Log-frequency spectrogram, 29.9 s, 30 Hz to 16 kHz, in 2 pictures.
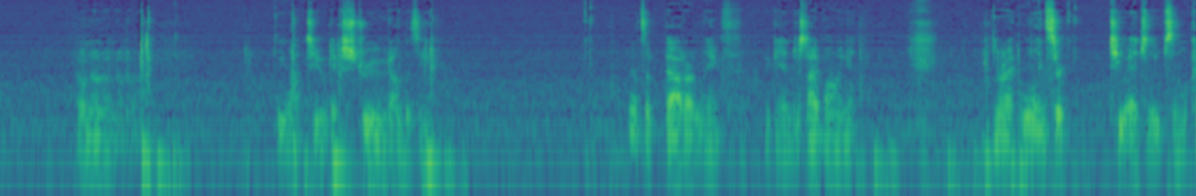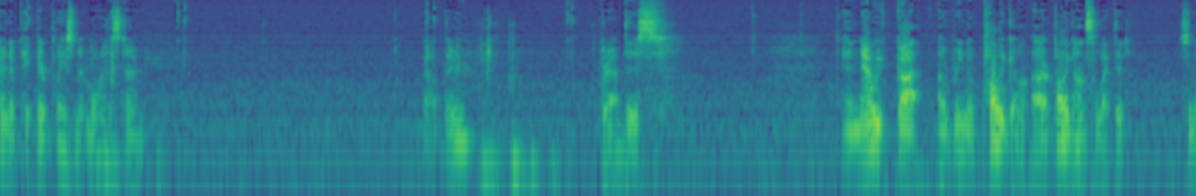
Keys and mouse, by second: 1.7 Escape, 2.1 middle click, 3.0 alt+middle click, 4.1 e, 5.3 z, 7.3 click, 12.5 ctrl+r, 13.3 click, 16.1 ctrl+r, 17.1 click, 20.2 click, 20.9 3, 22.0 alt+click, 22.7 middle click, 24.9 middle click, 27.9 alt+middle click.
